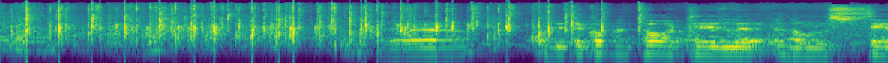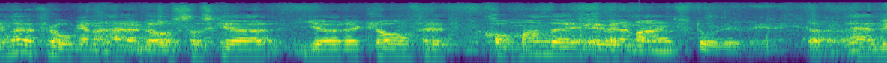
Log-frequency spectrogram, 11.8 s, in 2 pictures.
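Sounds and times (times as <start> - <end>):
small round of applause: 0.0 - 4.4
speech: 3.7 - 11.8.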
